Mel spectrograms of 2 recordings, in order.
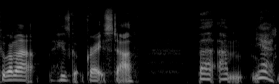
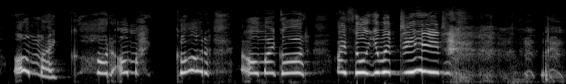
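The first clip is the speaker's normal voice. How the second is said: very high, very loud, shrill, drawn-out excited wail; 12 dB louder than usual. Retelling how a woman greeted a friend she thought dead: imitating an excited reunion cry. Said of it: "They were just so excited to see each other".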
